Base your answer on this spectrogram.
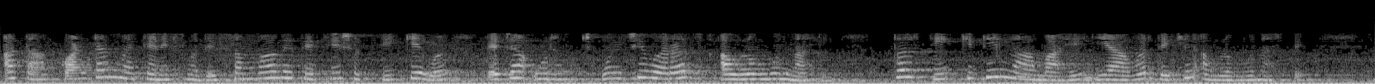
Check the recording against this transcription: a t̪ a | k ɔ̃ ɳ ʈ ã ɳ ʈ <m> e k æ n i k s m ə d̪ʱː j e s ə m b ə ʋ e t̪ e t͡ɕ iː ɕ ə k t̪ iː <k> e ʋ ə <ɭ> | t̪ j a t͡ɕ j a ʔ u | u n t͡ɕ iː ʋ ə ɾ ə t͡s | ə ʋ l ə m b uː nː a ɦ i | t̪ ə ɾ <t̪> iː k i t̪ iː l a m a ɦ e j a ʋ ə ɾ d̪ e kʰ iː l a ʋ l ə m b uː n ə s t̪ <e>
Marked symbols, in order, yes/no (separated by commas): yes, yes, yes, yes, yes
